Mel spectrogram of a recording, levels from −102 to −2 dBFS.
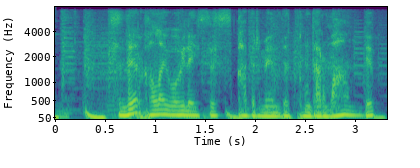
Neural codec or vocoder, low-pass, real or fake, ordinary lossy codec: none; 7.2 kHz; real; none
